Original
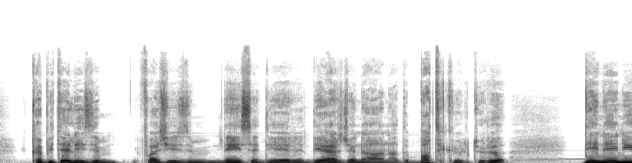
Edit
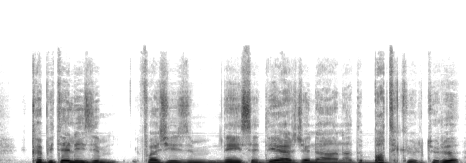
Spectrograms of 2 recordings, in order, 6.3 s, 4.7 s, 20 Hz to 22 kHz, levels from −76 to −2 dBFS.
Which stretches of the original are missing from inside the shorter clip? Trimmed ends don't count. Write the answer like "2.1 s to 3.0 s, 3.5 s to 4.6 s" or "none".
2.6 s to 3.1 s

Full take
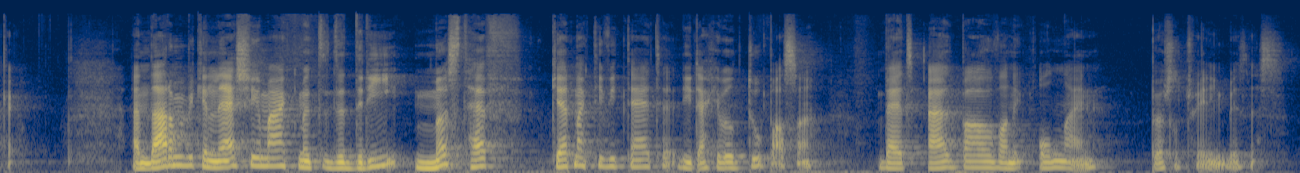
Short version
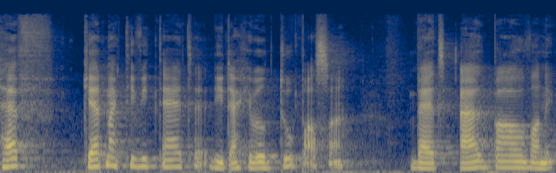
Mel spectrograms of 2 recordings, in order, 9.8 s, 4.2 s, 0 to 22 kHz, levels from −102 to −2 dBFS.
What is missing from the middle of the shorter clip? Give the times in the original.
none

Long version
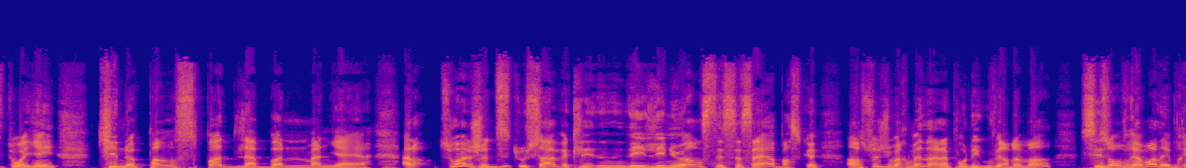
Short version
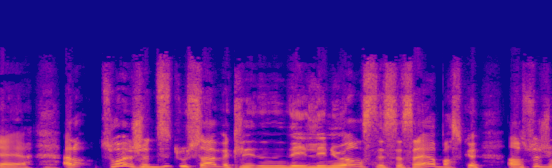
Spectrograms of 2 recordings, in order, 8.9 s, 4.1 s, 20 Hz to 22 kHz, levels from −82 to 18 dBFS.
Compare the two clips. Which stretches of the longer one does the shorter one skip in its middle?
none

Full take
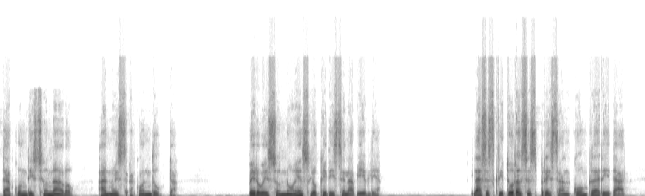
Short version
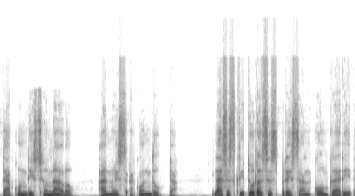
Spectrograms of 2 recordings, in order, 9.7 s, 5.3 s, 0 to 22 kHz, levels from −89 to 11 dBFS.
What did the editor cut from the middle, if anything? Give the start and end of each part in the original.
3.0 s to 6.9 s

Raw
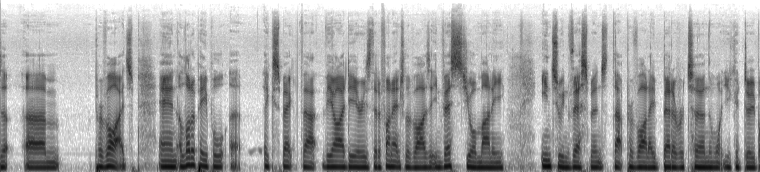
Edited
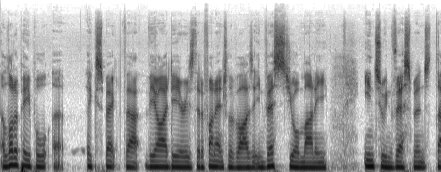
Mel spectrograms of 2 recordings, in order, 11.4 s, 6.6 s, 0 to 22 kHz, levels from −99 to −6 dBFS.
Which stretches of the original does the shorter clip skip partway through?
none

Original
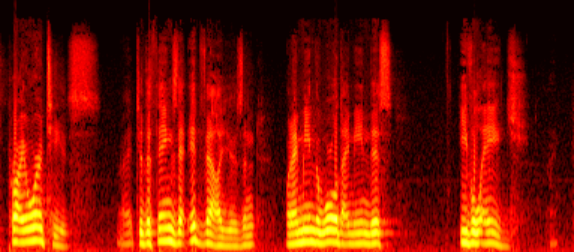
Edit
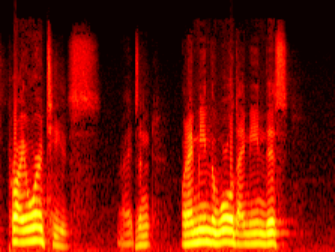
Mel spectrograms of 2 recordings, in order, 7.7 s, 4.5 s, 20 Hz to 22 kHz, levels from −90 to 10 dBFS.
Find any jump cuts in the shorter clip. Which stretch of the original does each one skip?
1.8 s to 3.2 s

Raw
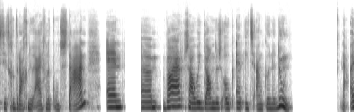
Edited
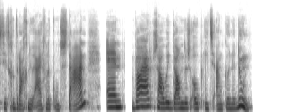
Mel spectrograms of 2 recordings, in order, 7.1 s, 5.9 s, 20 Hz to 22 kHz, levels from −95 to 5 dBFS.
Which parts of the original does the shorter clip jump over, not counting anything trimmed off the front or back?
2.6 s to 3.2 s, 4.7 s to 4.9 s

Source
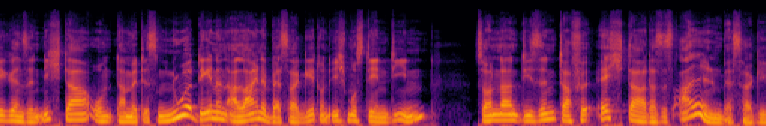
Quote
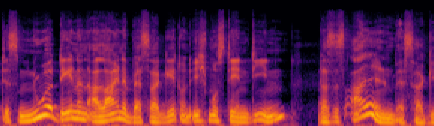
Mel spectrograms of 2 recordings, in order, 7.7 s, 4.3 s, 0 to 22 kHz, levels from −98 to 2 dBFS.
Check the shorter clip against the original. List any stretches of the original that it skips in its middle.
4.6 s to 6.5 s

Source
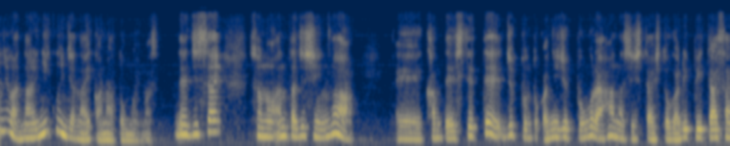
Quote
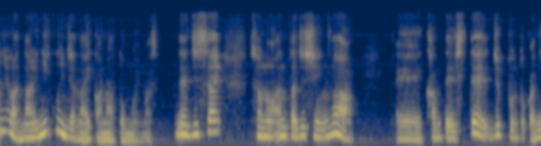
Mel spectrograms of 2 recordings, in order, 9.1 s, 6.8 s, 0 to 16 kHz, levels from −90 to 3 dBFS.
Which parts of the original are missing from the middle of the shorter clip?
5.8 s to 6.0 s

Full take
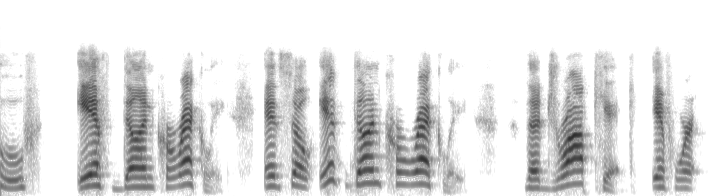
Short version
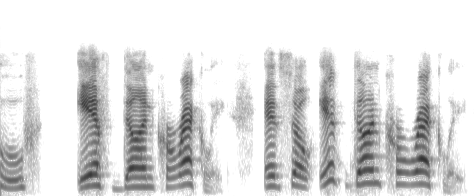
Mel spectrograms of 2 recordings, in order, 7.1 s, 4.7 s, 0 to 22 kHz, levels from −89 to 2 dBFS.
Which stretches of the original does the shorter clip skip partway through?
none

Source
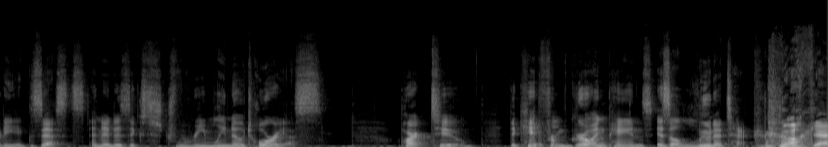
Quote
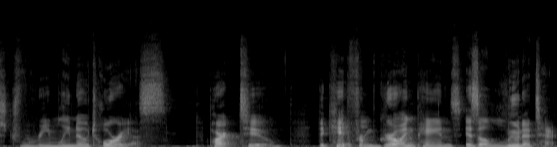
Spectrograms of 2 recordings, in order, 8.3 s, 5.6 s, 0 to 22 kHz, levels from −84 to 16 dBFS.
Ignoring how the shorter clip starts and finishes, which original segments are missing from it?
3.6 s to 3.9 s

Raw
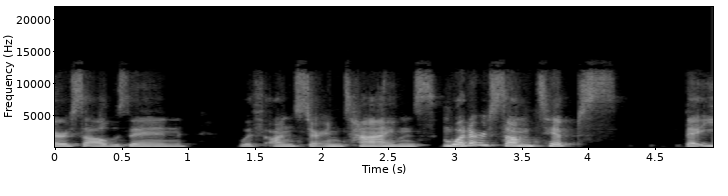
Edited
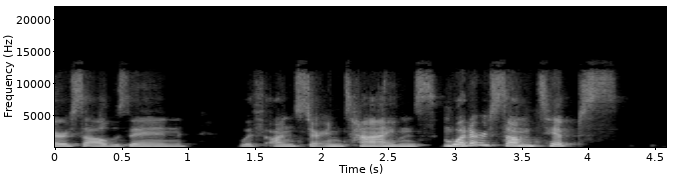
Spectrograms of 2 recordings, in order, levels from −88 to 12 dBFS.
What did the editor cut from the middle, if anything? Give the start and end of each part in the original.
none

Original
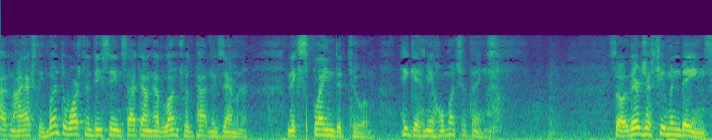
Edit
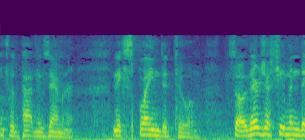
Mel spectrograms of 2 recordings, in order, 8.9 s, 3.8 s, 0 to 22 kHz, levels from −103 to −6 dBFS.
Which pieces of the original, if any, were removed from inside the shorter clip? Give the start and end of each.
5.0 s to 7.6 s

